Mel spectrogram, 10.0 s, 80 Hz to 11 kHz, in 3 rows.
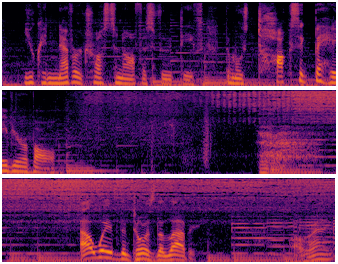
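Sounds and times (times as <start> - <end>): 
speech: 0.2 - 4.1, 5.9 - 8.7, 9.7 - 10.0
snake hissing: 4.0 - 10.0.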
